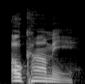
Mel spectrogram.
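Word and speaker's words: Ōkami: It's Oki. 3 syllables. Okami.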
